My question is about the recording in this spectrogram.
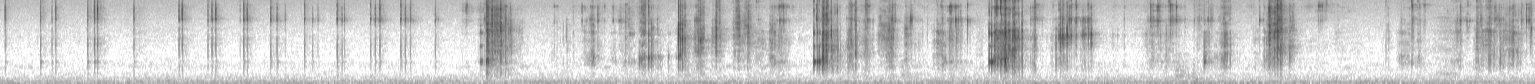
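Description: Close-miked tapping and handling of mini-bar bottles, fingernails clicking on hard surfaces. It starts as a run of quick, light clicks, then gives way to a handful of louder knocks and scrapes.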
